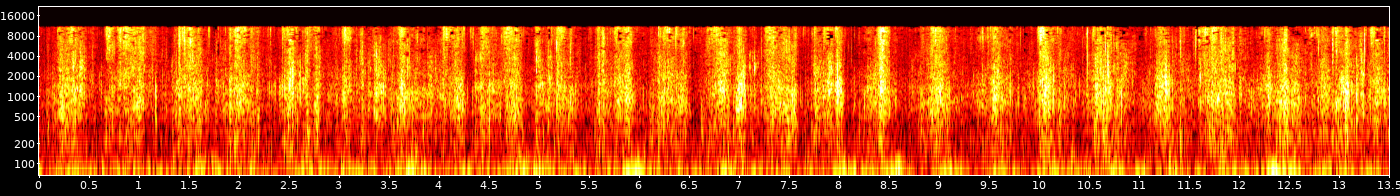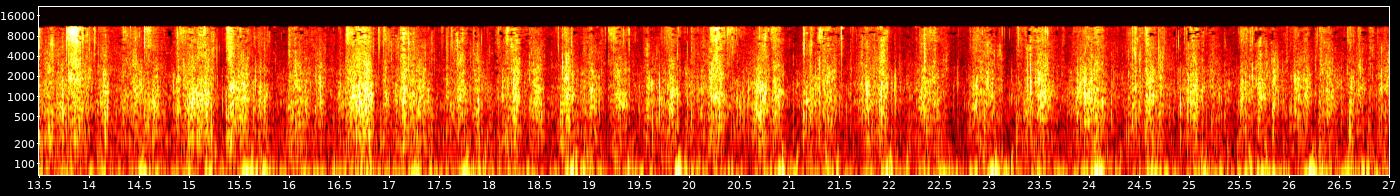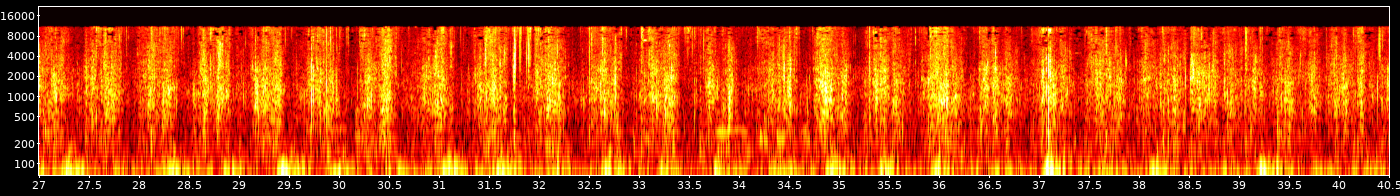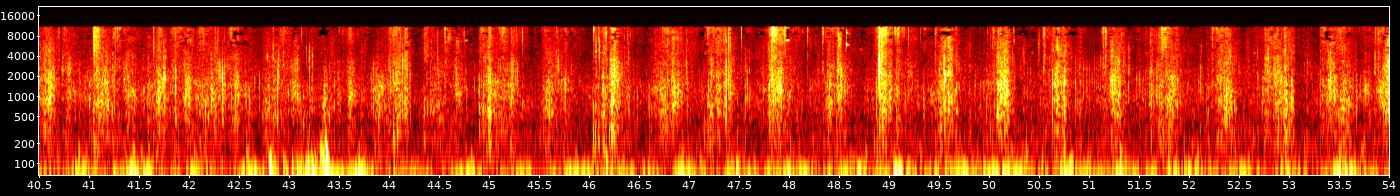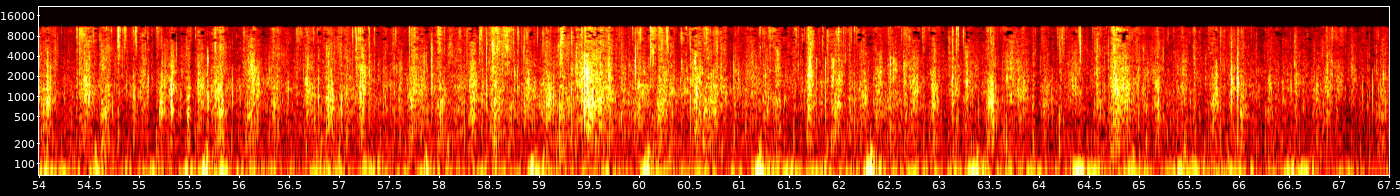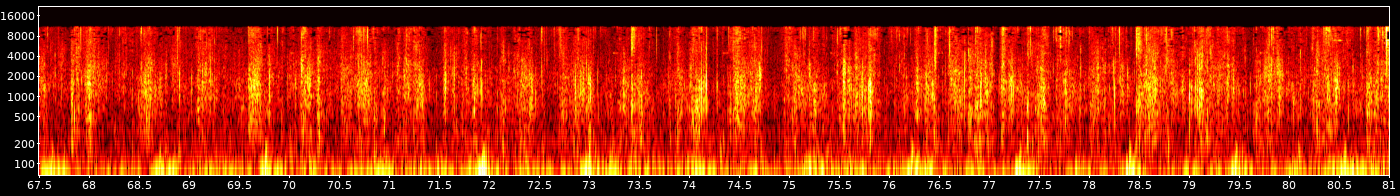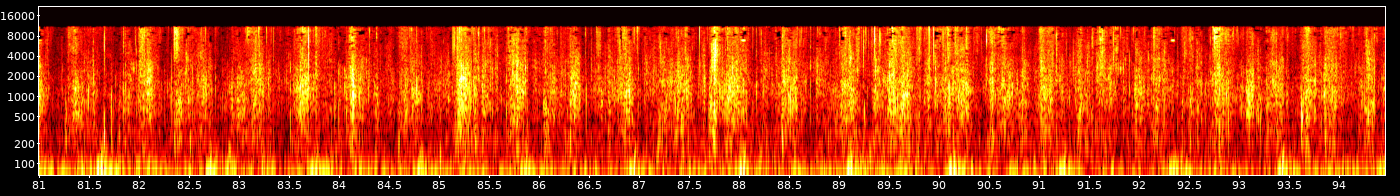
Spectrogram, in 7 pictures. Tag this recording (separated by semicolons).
walk; gravel; people; path; steps; stones; walking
